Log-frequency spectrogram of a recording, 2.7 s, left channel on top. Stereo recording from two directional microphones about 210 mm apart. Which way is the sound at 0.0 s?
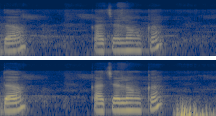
25° right (ahead or behind).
